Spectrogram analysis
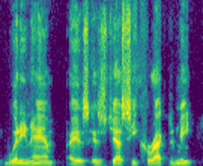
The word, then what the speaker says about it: Whittingham: you guys jump all over me as said Willingham it's w Whittingham as is Jesse corrected me not corrected me but he pronounced it correctly so uh uh there's that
